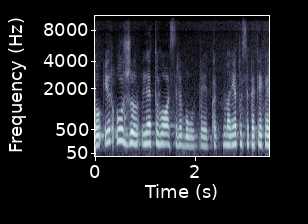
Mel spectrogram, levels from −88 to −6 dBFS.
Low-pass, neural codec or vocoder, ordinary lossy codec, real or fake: 9.9 kHz; codec, 32 kHz, 1.9 kbps, SNAC; Opus, 24 kbps; fake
